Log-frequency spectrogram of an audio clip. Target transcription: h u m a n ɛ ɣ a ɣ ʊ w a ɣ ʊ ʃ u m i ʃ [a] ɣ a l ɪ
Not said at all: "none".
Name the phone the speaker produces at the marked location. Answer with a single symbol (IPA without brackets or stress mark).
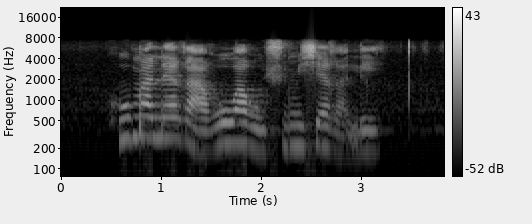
ɛ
